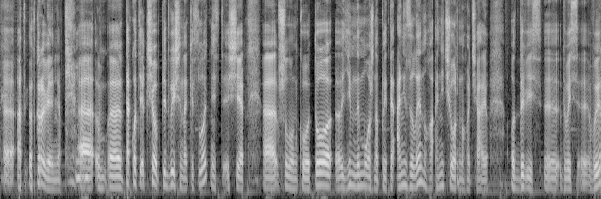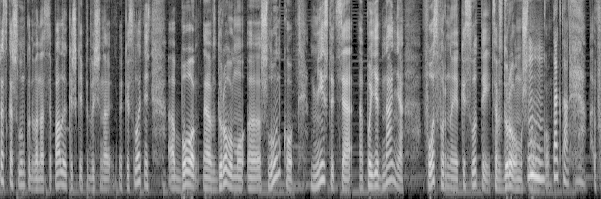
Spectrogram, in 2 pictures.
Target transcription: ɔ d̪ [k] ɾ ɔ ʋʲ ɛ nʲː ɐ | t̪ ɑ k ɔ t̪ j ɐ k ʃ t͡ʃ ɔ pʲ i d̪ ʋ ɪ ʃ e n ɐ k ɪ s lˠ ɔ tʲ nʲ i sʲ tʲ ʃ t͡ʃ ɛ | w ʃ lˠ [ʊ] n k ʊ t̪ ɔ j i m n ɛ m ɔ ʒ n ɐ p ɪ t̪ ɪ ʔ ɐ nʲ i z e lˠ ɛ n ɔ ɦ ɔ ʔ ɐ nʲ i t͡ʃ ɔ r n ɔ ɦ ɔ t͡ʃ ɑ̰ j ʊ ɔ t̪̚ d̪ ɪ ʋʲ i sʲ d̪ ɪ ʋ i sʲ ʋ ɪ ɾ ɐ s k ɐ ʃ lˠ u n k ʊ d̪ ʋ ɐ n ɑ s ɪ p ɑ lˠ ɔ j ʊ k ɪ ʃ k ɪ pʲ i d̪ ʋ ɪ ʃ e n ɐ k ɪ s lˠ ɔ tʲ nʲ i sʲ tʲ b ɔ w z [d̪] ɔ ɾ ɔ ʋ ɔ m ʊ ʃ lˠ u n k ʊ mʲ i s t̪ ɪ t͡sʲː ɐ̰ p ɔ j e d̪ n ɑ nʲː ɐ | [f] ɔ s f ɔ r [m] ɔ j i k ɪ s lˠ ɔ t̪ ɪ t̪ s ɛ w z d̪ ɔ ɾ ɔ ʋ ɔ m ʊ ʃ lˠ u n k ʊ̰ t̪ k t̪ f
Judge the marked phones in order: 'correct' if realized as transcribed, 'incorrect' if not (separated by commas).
correct, incorrect, correct, correct, incorrect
